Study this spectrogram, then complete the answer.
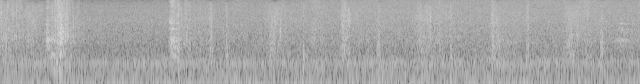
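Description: A rope creaks and whirs as a person slides down it.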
